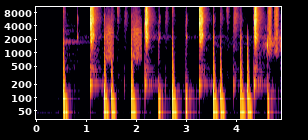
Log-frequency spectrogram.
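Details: A punchy drum-machine beat with heavy kicks and snares, about 73 hits per minute, in a hip hop style. There are no animal calls.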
